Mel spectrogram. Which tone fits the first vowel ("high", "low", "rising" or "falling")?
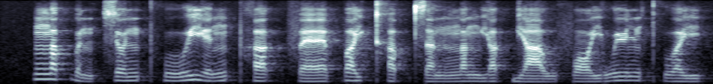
high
